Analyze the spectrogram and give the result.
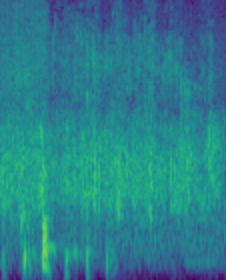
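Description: A crowd applauds with dense, steady clapping that fills the whole clip, a few sharper claps standing out near the start before settling into an even wash of hand claps.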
